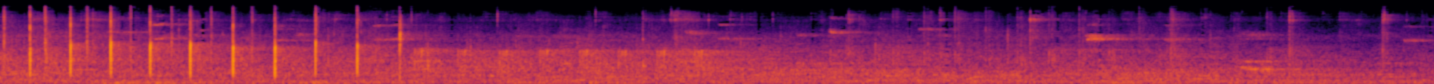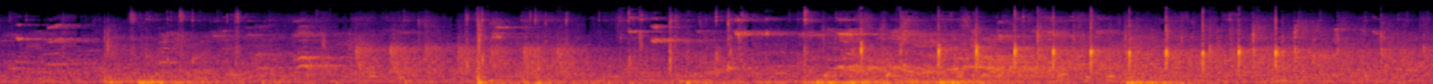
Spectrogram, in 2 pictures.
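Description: Ping-pong balls click rapidly on paddles and tables nearby.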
